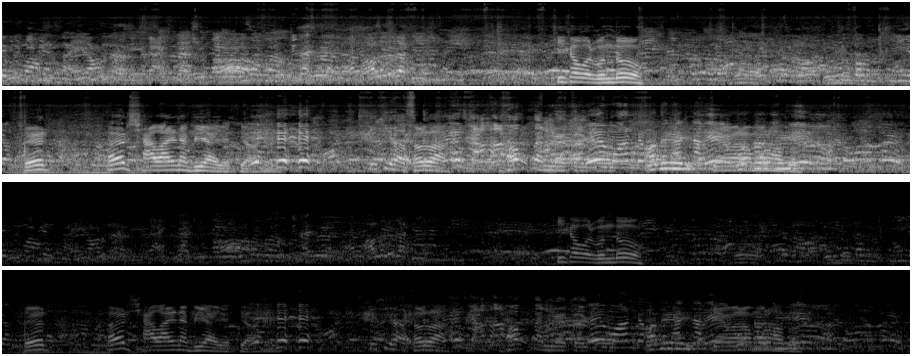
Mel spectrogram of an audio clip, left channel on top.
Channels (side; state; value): right; quieter; 27.2 dB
